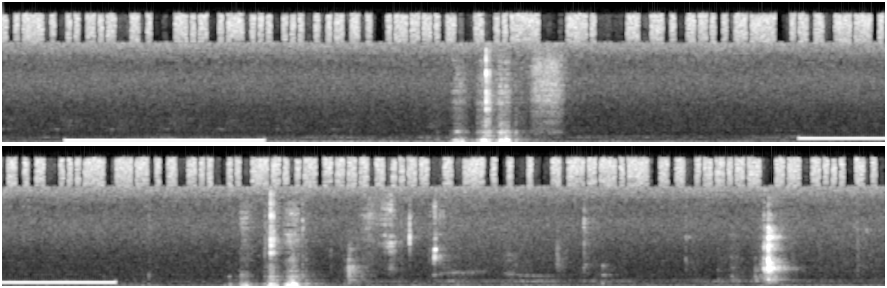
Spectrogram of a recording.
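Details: Two steady one-second pure tones at different pitches with soft handling noises between them, played in a simulated ASMR hearing-exam role-play beep test; pure-tone audiometry beeps.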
